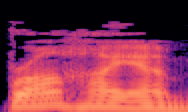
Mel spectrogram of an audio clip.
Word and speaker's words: Ibrahim: Ibrahim, pronounced Brahim, known as Abraham in the Hebrew Bible, is recognized as a prophet and messenger in Islam of God.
